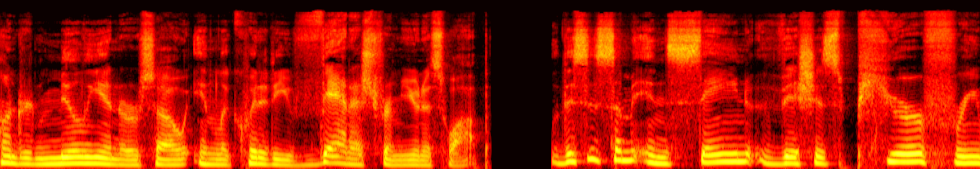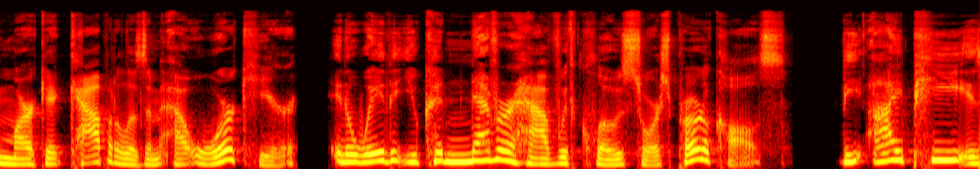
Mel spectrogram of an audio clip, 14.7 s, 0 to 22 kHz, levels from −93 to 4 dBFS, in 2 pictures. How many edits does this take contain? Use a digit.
1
